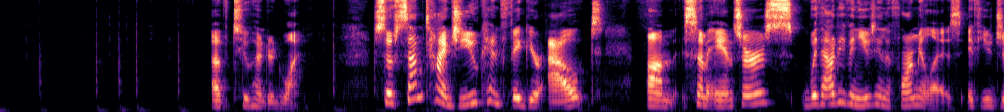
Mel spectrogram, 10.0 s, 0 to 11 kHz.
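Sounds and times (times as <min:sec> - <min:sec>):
stylus tapping on tablet: 0:00.0 - 0:02.1, 0:03.1 - 0:03.6.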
